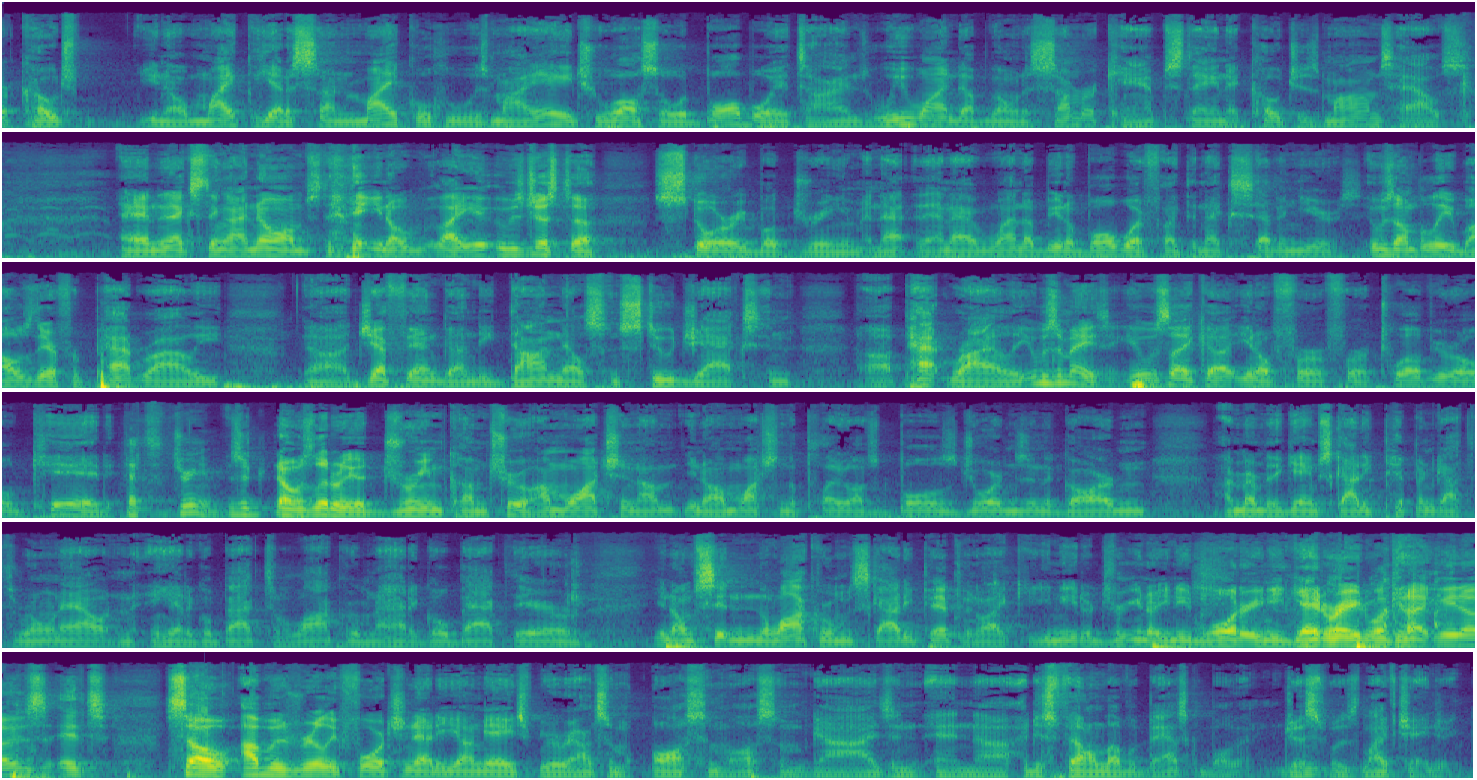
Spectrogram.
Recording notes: Broadcasting live from Jack Demsey's bar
